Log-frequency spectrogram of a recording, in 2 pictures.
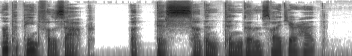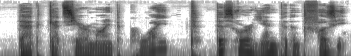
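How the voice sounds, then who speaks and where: Male ASMR hypnosis narrator, husky and breathy, very slow and measured, close dry sound. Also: on the low side, dark tone, no room sound. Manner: measured, pausing between short phrases.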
